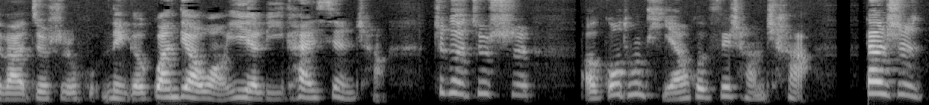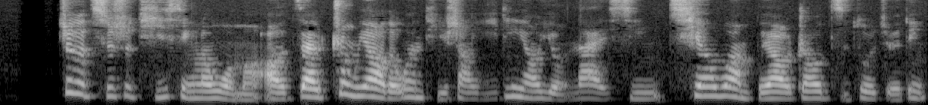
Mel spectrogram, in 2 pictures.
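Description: The tone is animated, with very wide pitch swings and big swings in loudness. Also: woman, fairly high pitch for a woman, moderate pace. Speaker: livestream host. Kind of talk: livestream discussion. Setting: livestream.

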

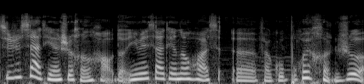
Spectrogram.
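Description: Talking at a fairly quick pace, a woman uses a normal speaking voice with lively intonation. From China. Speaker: online retail buyer living in France. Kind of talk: casual interview.

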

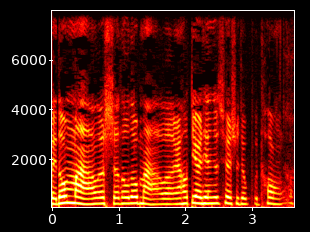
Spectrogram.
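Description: A woman with a high voice speaks at a fairly quick pace. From Fujian, China. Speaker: audience member. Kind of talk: testimony. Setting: stage with audience.

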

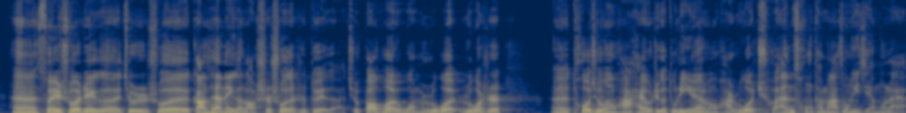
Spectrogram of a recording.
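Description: In a very clean recording with a silent background, a man talks very fast at a medium pitch with lively intonation. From northern China (Hebei, Shijiazhuang). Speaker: music magazine editor. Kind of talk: casual chat. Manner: hesitant, many fillers.

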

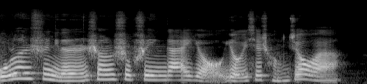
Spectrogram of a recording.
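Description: A woman's plain, everyday voice, medium in pitch, with ordinary pitch variation at a fairly slow pace. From mainland China. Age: 30s. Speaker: podcast co-host. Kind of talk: casual chat.

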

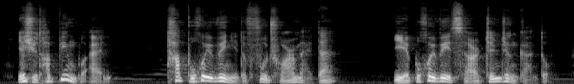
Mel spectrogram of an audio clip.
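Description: Showing vocal fry, a man with a medium-pitched voice speaks at a fairly quick pace with very wide pitch swings. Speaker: relationship podcast host. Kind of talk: reflective monologue.

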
